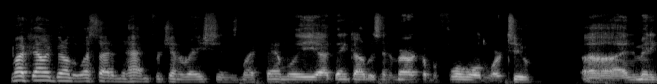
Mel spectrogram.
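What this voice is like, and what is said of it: American New York accent. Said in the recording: “As you hear from my accent, I was not born in Israel. I grew up in New York”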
